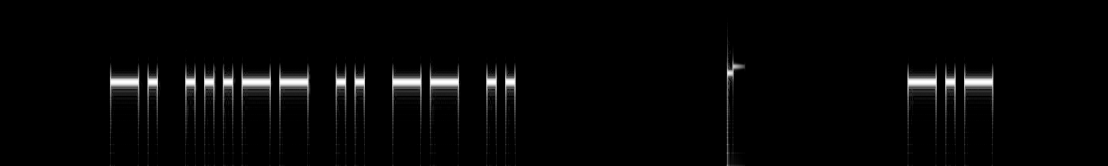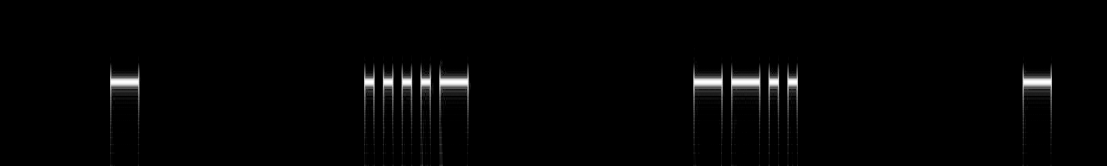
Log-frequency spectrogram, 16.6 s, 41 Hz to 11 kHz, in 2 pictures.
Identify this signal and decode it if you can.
Morse code, heard as a keyed tone, about 17 wpm, spaced as for 7 wpm, 700 Hz. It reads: N3IMI KT4ZT
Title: USA Call Signs - 5 Characters - 8x Character Spacing - 17wpm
